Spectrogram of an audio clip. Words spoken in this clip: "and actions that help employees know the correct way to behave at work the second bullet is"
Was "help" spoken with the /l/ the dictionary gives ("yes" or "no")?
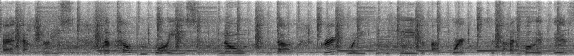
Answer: yes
